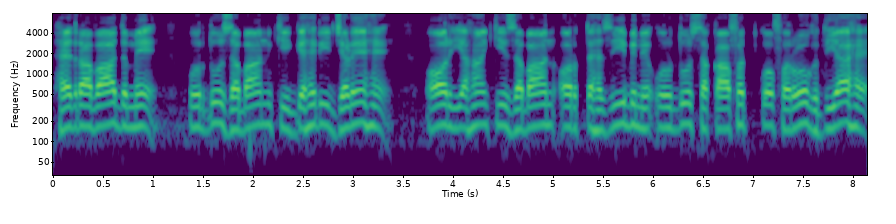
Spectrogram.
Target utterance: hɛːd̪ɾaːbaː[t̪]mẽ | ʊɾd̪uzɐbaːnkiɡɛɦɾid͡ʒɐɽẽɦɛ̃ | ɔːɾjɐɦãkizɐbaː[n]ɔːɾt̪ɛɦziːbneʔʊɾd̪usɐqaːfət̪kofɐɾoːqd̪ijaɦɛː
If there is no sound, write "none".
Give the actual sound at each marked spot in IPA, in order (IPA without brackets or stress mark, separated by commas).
d̪, n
